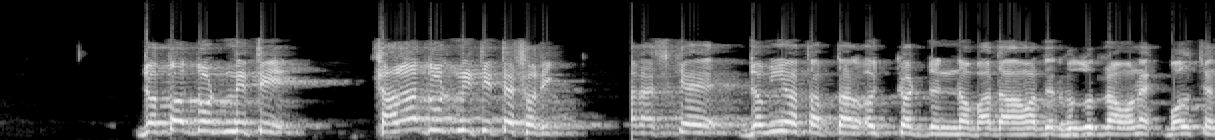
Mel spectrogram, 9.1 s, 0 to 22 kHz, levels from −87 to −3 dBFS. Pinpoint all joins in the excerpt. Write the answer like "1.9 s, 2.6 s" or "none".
4.8 s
